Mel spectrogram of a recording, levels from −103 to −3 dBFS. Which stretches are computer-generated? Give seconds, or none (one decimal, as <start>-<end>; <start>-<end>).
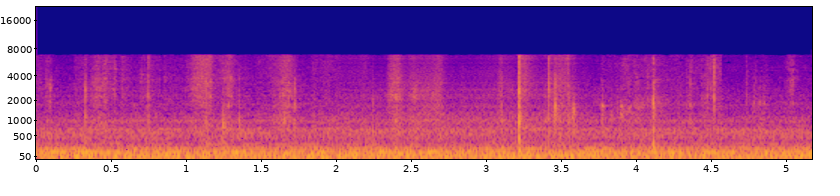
2.0-3.7

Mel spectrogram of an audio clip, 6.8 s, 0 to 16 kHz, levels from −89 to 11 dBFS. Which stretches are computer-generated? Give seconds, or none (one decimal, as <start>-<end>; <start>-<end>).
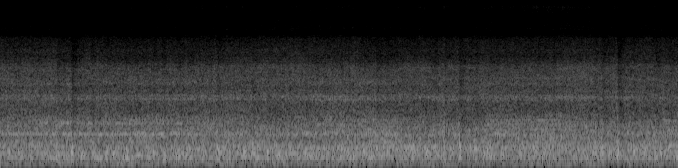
3.7-6.0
